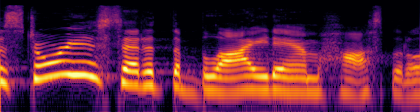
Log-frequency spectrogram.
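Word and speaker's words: Blegdam: And the story is set at the Blydam Hospital. It's actually pronounced Blydam in Danish.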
